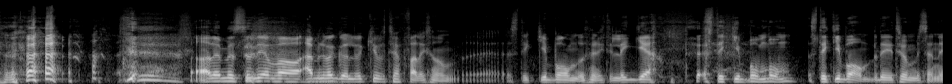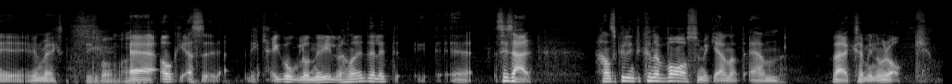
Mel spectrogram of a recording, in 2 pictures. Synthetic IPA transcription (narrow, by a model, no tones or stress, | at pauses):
ɑ̰ːnɛmɛnsɔd̪ɛvaæ̰jmɛnd̪ɛvaɡɵld̪ɛvakʰʉ̟ːlɔt̪ʰɾɛfːalɪksɔ̰mst̪ɪkːəbɔmd̪sɔmɛnɾɪkt̪ɪt̪lɛɡɛnd̪̥st̪ɪkːbɔmbʊmst̪ɪkːɪbɔmbd̪ɛt̪ʰɾɵmːəsə̰nɪ̰vɪ̰lmɛ̰ɾks | ʔɔka̰lsɔ̰d̪ɛkʰanjɵɡuːɡlaɔmd̪ɪvɪlːmɛnanhaɾɪnt̪vɛld̪ɪt̪ | sɛjs̬ahæ̰ːɾ | hanskɵləɪnt̪əkʰɵnːavɑːsɔmʏkːəanːat̪ʰɛn | væɾksamɪnːɔmɾɔ̰kː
